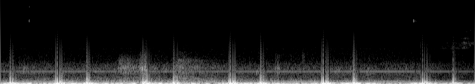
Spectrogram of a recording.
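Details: Regular paired heart thumps, about 70 a minute, heard through a telehealth kit's integrated filtering stethoscope placed at the heart position during a remote care-home examination, with a faint steady hum behind; heart sounds.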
